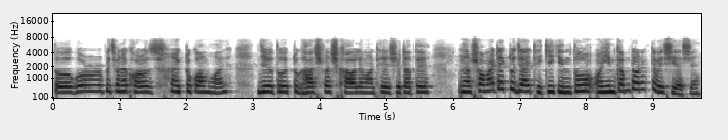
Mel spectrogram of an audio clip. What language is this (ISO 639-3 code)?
ben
